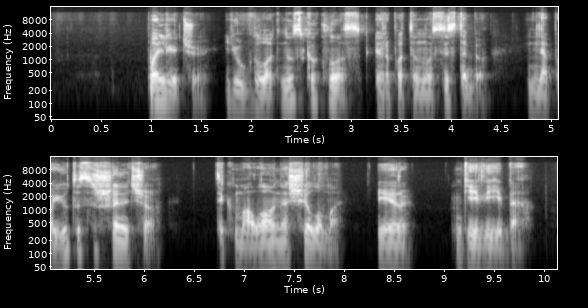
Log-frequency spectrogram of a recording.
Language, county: Lithuanian, Utena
